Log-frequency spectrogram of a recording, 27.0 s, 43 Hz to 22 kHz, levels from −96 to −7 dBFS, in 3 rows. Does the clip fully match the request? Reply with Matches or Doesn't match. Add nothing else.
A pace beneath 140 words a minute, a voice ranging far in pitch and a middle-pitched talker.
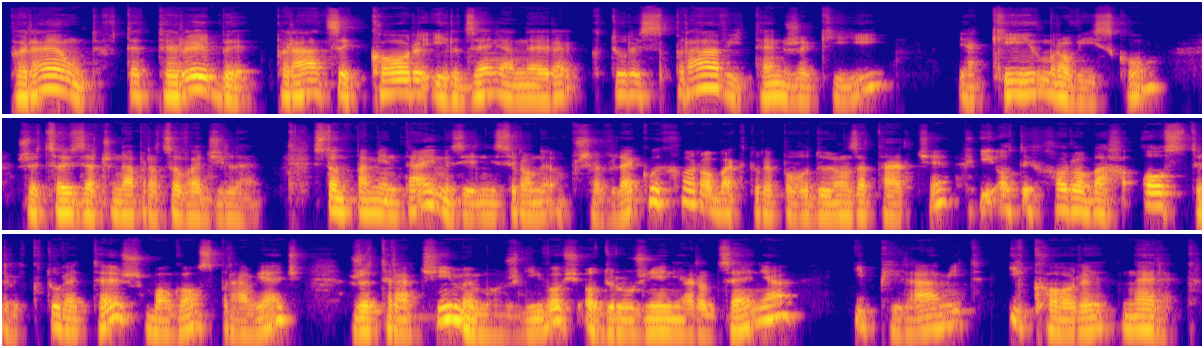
Doesn't match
